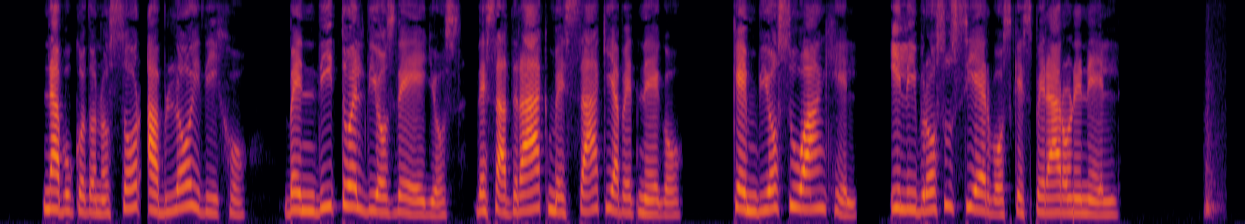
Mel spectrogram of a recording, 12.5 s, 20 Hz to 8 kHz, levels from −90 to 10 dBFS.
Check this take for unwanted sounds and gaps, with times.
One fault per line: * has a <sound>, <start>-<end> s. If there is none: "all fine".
* has a whoosh, 12.0-12.3 s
